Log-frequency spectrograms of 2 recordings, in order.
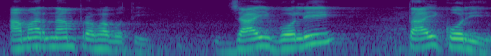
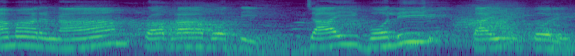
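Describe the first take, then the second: First: Said in the usual way. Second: Slow, louder, drawn-out boast; slow, loud, defiant self-introduction; fiery gopi's boast. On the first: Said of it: "আগেরটা ভুলে যান". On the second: Shown as a demonstration. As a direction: lean into every word like a proud fierce woman. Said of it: "এবার এইটা মুখ".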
